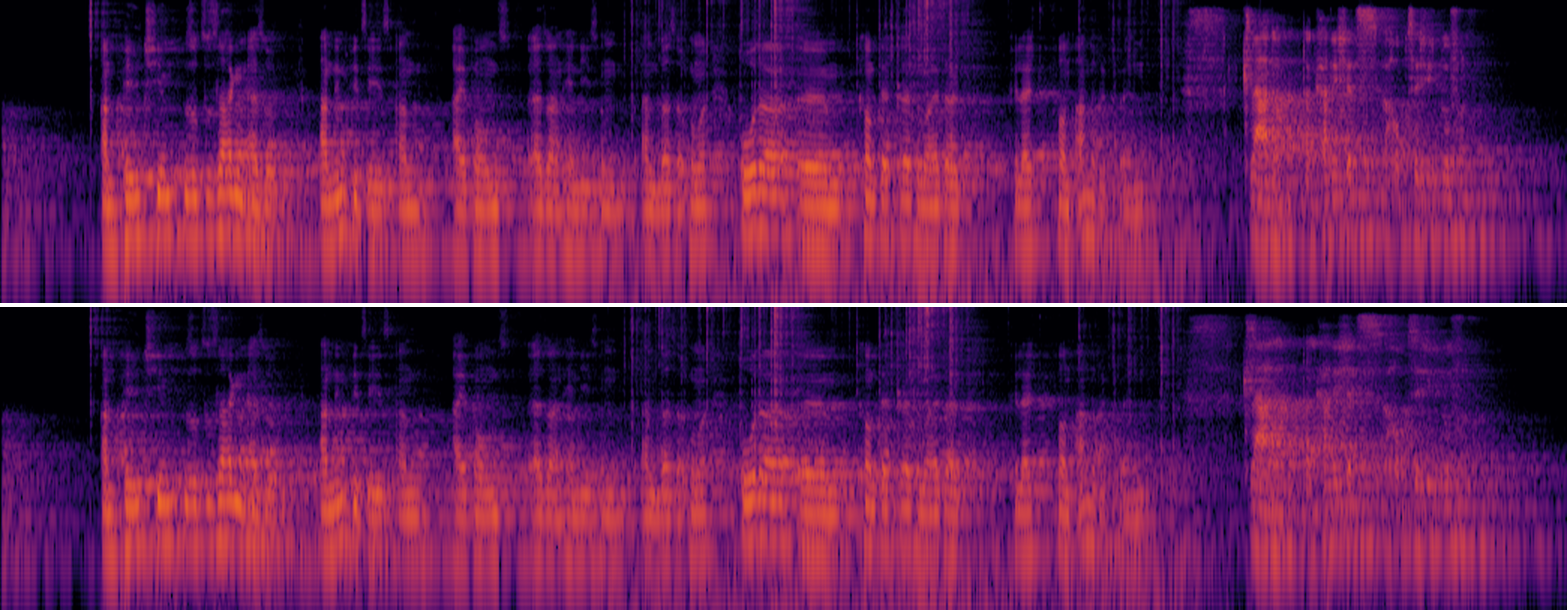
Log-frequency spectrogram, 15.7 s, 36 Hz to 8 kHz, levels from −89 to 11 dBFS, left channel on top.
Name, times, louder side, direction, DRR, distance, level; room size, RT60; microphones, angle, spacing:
voice 1, 1.0-2.8 3.2-9.7 10.1-11.4, left 2 dB, 30° left, 6 dB, 0.9 m, -33 dB
sound 1, 6.0-11.8, right 2 dB, 10° right, 2.1 m, -47 dB
voice 2, 11.8-14.7, left 2 dB, 75° left, 3 dB, 3.7 m, -37 dB
27.5 x 20.0 x 9.1 m, 2.8 s
head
